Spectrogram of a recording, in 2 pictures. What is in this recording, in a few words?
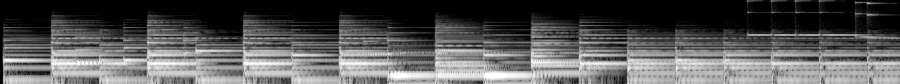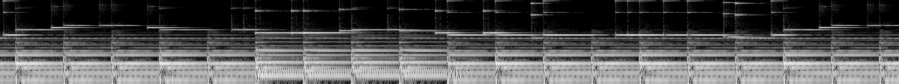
GL; percussion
